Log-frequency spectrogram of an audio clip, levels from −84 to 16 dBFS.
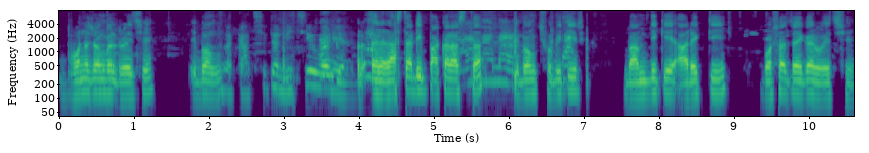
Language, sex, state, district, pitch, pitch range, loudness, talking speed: Bengali, male, West Bengal, Paschim Medinipur, 130 Hz, 120-140 Hz, -16 LUFS, 85 wpm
